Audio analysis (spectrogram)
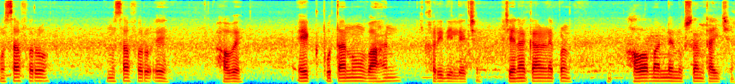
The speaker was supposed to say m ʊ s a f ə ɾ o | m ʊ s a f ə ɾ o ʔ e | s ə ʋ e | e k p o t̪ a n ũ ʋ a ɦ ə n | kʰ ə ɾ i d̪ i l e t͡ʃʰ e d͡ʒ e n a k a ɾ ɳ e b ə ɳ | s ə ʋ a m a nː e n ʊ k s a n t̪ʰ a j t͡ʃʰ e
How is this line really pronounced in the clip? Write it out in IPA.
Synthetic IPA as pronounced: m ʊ s a f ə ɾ o | m ʊ s a f ə ɾ o ʔ e | h ə ʋ e | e k p o t̪ a n ũ ʋ a ɦ ə n | kʰ ə ɾ i d̪ i l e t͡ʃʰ e d͡ʒ e n a k a ɾ ɳ e p ə ɳ | h ə ʋ a m a nː e n ʊ k s a n t̪ʰ a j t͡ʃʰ e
